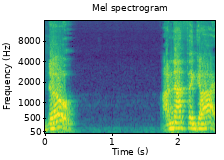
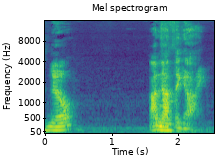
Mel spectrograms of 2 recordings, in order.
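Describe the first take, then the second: First: High, loud panicked denial. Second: Said in the usual way. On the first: Acted. Peter denies the guard's charge, loud and high. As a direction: shout it to push them away. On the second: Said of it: "I lashed out with embarrassment".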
